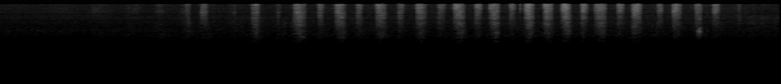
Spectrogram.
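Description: Faint, quick strokes of a paintbrush spreading ink across a paper swatch card, about four or five strokes a second, starting about two seconds in and stopping shortly before the end.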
